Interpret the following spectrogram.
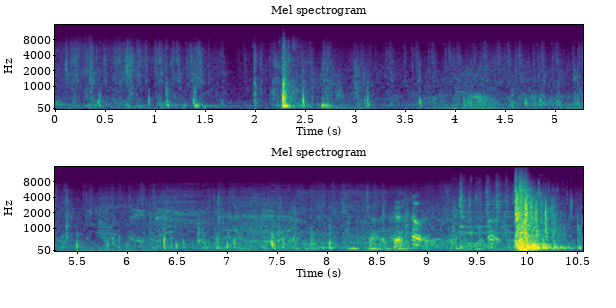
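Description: Indistinct background chatter of a busy office with soft music underneath and scattered knocks, ending in one loud, sharp thud.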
